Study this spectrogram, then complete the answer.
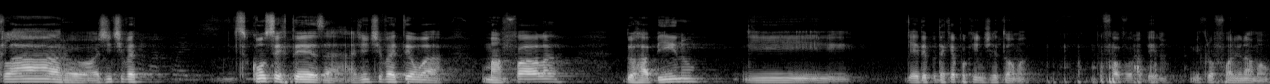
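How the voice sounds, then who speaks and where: Pausing long and often, a man speaks fairly slowly at a fairly low pitch with ordinary pitch variation. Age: 40s. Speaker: documentary photographer. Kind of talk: lecture. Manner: halting, frequent repetitions.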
